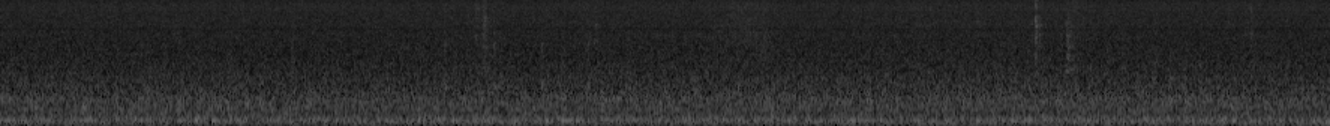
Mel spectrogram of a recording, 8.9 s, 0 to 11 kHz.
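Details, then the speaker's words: 52" Emerson Heat Fan ceiling fan dated September 1980, after blade balancing and bearing replacement: steady low hum with faint buzz from solid-state speed control, no clicking or bearing noise; normal running. "And there's no more noise, no clicking noise, no bearing noise. Just sometimes buzzing noise, which is common with solid state speed control."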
